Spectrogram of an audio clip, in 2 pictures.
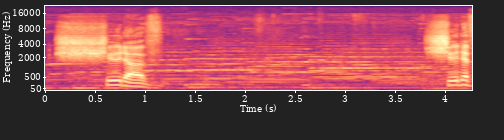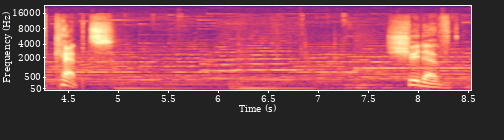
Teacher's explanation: this have is not have, not pronounced as have, but of.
